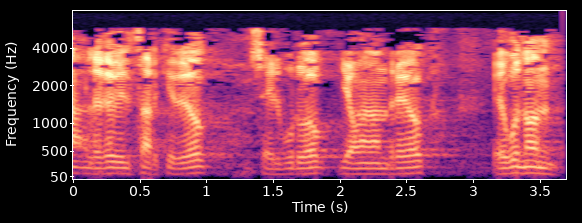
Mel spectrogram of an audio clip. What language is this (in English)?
Basque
